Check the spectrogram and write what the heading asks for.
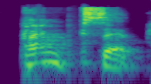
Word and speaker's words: Panksepp: And of course, heavily influenced by your friend and colleague Jack Pransep as well. Do I say his name right there? – Panksepp, yes.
